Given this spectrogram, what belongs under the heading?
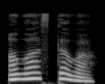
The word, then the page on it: ಅವಾಸ್ತವ: avāstava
